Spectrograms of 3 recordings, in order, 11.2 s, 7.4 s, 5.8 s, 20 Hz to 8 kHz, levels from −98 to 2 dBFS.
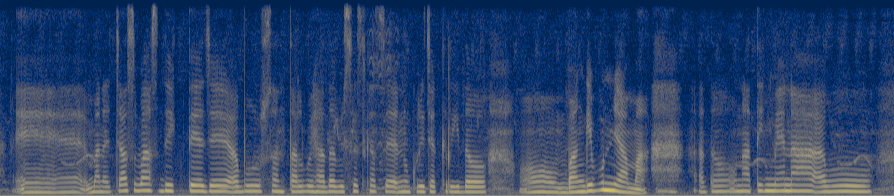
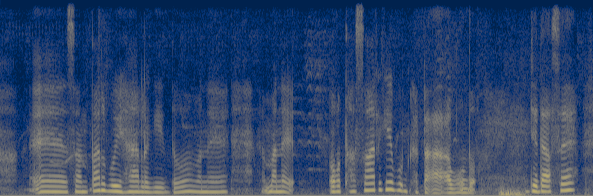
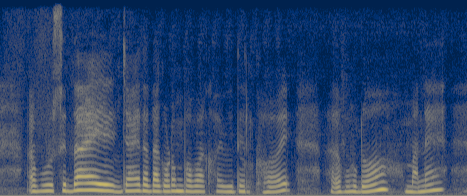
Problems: background sounds at intervals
